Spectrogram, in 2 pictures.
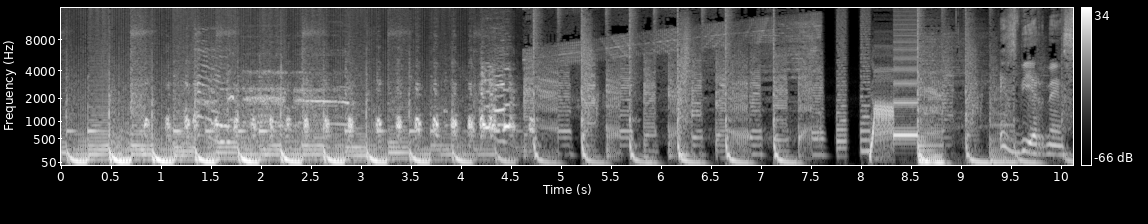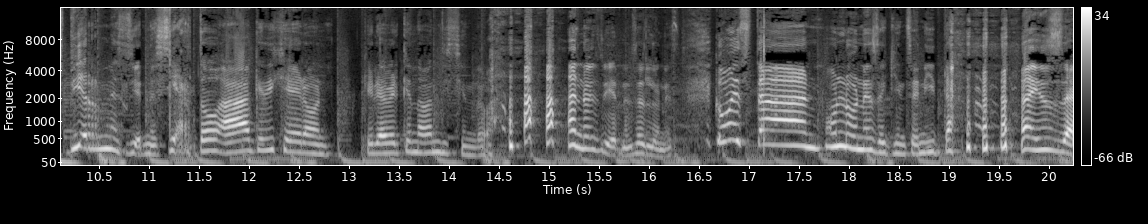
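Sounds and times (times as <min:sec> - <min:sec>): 
loud musical beat: 0:00.0 - 0:11.6
rooster crowing and clucking: 0:00.8 - 0:04.8
speech: 0:09.8 - 0:14.6, 0:15.2 - 0:20.2
laughter: 0:14.4 - 0:15.3, 0:19.0 - 0:19.8.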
